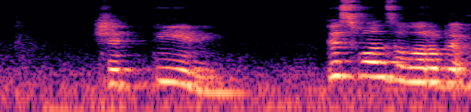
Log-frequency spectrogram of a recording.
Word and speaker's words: четыре: Четыре.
